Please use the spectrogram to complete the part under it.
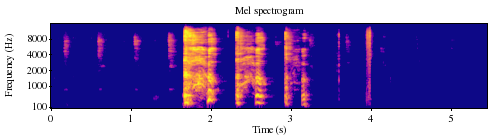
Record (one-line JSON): {"cough_length": "5.5 s", "cough_amplitude": 27220, "cough_signal_mean_std_ratio": 0.24, "survey_phase": "alpha (2021-03-01 to 2021-08-12)", "age": "65+", "gender": "Female", "wearing_mask": "No", "symptom_none": true, "smoker_status": "Ex-smoker", "respiratory_condition_asthma": false, "respiratory_condition_other": false, "recruitment_source": "REACT", "submission_delay": "1 day", "covid_test_result": "Negative", "covid_test_method": "RT-qPCR"}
